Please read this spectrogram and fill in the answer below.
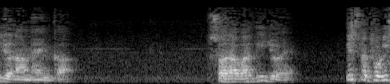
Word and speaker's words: سہروردی: بڑی توجہ دینی ہے۔ ہم لوگ اکثر بول دیتے ہیں سہروردی سہروردی، یہ اکثر ہم بولتے رہتے ہیں۔ میں غلط نہیں کہتا، لیکن ذہن میں یہ تو ہونا چاہیے نا کہ اصل پروننسیشن، اصل تلفظ کیا ہے۔ اصل میں یہ سہراوردی یا تو نسبتی ہے، تو لفظ جو ہے وہ سہراورد ہے، سہراورد، سین کے اوپر پیش، پہلی ہا، یہ ہا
